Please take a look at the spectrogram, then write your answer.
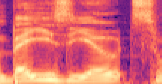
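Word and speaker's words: Baziotes: Adolf Gottlieb and William Baziotz were communist activists. That, I refuse to be corrected. That is how you say his name now.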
